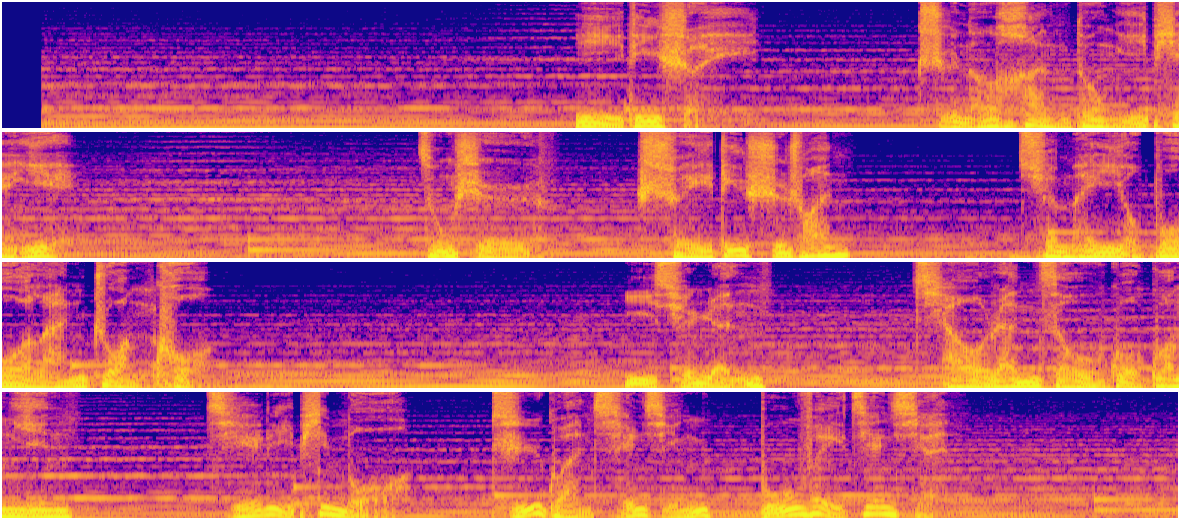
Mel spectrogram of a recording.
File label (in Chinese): 男 宣传 磁性 大气 电网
